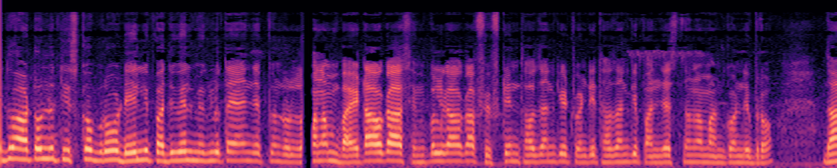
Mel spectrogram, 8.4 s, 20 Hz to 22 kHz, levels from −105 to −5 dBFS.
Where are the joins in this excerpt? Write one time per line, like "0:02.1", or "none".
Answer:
0:03.0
